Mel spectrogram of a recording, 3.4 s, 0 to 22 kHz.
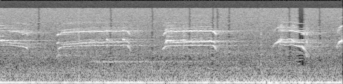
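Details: Falcon chicks, the older hatched 1 October and the younger 5 October, being fed prey on 13 October 2022. Four level, piping whistles, each about half a second long and dropping at the end, over steady low noise.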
